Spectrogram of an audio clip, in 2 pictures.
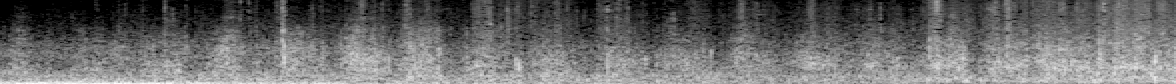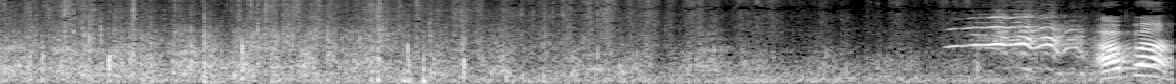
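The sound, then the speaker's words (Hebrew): A horse whinnies loudly near the end, a high, wavering neigh. Before it, a long stretch of dense, rough noise runs under what sounds like hooves clip-clopping. “עליתי לסוס.”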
